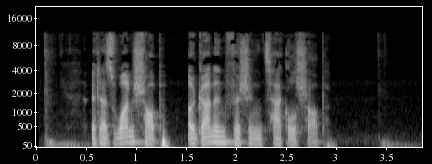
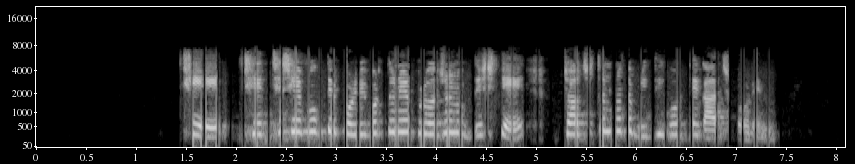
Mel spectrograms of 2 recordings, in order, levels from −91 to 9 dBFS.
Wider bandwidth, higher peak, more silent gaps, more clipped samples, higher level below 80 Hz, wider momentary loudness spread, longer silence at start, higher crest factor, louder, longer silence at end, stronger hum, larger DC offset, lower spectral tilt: first, 11.5 kHz vs 7.6 kHz; about the same, -2 dBFS vs -2 dBFS; neither; neither; first, -38 dBFS vs -56 dBFS; first, 15 LU vs 12 LU; second, 0.1 s vs 1.5 s; about the same, 22 dB vs 18 dB; second, -21 LUFS vs -17 LUFS; second, 0.35 s vs 0.7 s; neither; neither; first, -5 dB/octave vs -2 dB/octave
